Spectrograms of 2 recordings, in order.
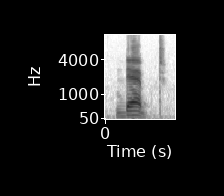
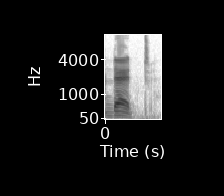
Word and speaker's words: debt: Debt, it is not a debt, it is a debt. Crumb, thumb, doubt, comb, so these are the silent letters B.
